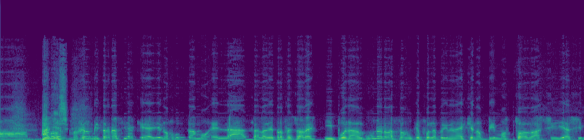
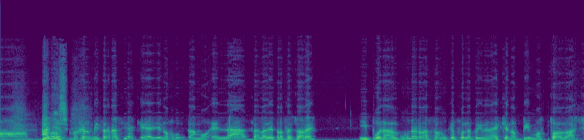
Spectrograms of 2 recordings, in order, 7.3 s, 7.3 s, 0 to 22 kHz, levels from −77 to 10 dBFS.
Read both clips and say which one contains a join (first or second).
first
